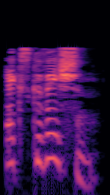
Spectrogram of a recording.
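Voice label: "excavation", British English; Time, history; Thời gian, lịch sử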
